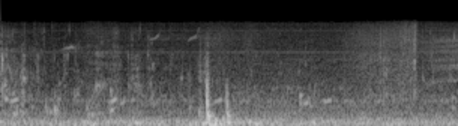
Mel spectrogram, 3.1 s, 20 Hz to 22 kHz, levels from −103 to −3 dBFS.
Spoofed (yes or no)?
no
